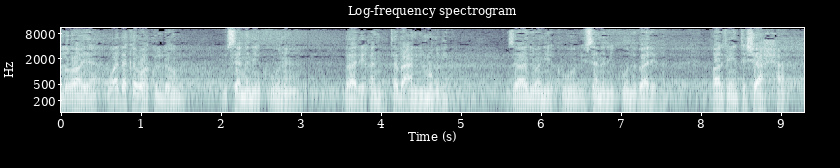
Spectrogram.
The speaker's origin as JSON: {"language": "Arabic", "region": "Eastern Province", "country": "Saudi Arabia", "said": "وعندنا في الأحساء الحنفية هناك يقيمون بأذان"}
